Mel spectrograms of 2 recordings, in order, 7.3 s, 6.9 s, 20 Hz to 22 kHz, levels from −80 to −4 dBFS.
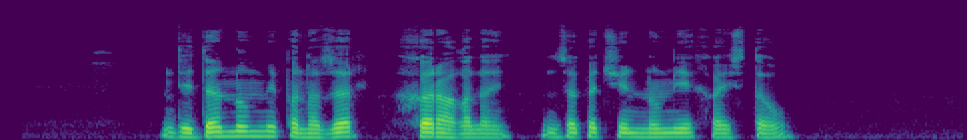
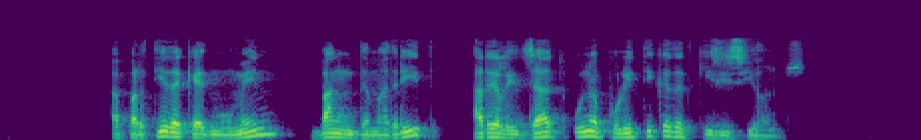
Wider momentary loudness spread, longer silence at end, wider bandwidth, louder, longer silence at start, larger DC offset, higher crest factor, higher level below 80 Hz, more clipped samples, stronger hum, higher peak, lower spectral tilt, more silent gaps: about the same, 12 LU vs 13 LU; first, 1.3 s vs 0.9 s; first, 9.8 kHz vs 7.4 kHz; about the same, -23 LUFS vs -22 LUFS; first, 1.2 s vs 0.85 s; neither; about the same, 22 dB vs 20 dB; second, -64 dBFS vs -56 dBFS; neither; neither; about the same, -2 dBFS vs -4 dBFS; first, -7.5 dB/octave vs -6 dB/octave; second, none vs 3.47-3.51 s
